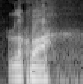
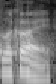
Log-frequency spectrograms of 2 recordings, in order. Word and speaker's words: LaCroix: root beer over the top of Gandhi it's Lacroix it's no little girl also watch and I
